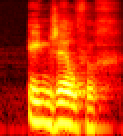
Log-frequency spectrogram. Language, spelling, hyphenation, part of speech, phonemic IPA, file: Dutch, eenzelvig, een‧zel‧vig, adjective, /ˌeːnˈzɛl.vəx/, Nl-eenzelvig.ogg
- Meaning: 1. spending most time in solitary activities; introvert 2. identical 3. unchanging, constant or monotonous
